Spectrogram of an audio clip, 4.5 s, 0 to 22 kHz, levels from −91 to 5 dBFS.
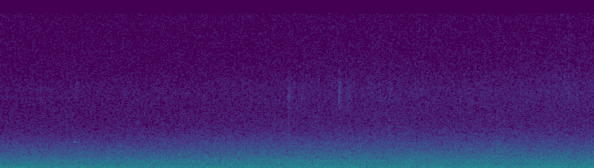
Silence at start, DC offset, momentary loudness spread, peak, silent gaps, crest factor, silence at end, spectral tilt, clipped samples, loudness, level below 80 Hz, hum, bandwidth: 0 s; under 0.1%; 1 LU; -34 dBFS; none; 12 dB; 0 s; -6 dB/octave; under 0.1%; -46 LUFS; -78 dBFS; none; over 20 kHz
